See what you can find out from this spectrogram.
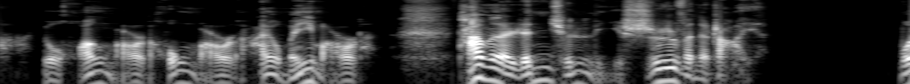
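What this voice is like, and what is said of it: Usual voice. Nothing is said of it.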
